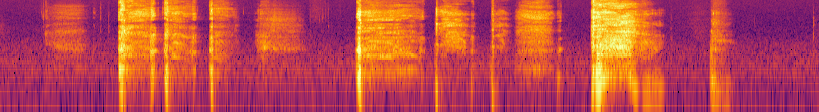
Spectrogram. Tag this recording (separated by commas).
Respiratory sounds, Cough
